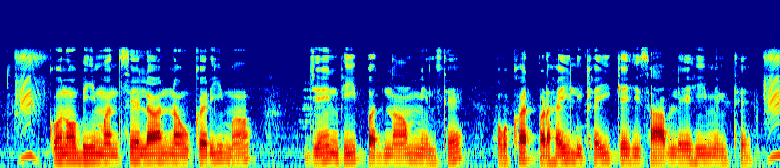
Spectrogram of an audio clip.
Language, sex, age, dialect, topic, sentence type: Chhattisgarhi, female, 18-24, Central, banking, statement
